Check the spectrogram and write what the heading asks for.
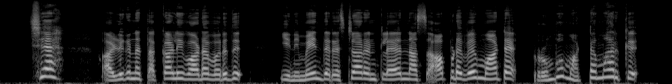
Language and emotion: Tamil, disgusted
